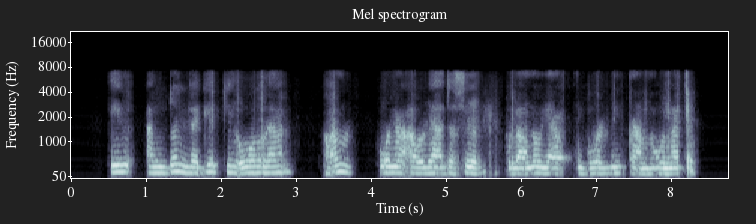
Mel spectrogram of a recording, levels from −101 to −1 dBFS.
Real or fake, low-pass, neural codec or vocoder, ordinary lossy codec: fake; 7.2 kHz; codec, 16 kHz, 1 kbps, FreqCodec, smaller model; AAC, 32 kbps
